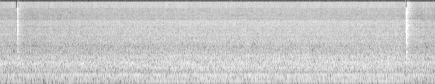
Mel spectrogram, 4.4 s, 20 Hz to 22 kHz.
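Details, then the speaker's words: Whirlpool 5000 BTU window air conditioner ACM052XH1 with an old LG compressor, on medium fan, owner suspects a low refrigerant charge: steady droning hum with a low buzz under fan rush; the compressor runs loud and rough. "there's the angry LG compressor there"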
